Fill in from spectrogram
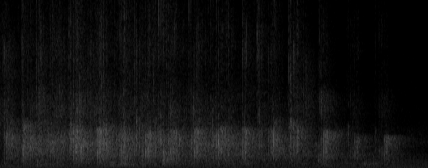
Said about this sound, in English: But okay, let's get our next person, Terry. Let's give a round of applause for Terry.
